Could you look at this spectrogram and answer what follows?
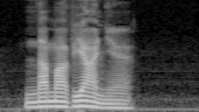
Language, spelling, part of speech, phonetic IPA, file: Polish, namawianie, noun, [ˌnãmaˈvʲjä̃ɲɛ], Pl-namawianie.ogg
